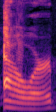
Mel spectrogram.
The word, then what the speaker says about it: hour: examples we say an hour because we don't pronounce the H so it sounds like a vowel sound same with an honest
